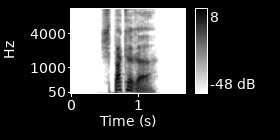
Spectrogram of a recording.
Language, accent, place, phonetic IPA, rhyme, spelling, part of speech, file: German, Germany, Berlin, [ˈʃpakəʁɐ], -akəʁɐ, spackerer, adjective, De-spackerer.ogg
- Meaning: inflection of spack: 1. strong/mixed nominative masculine singular comparative degree 2. strong genitive/dative feminine singular comparative degree 3. strong genitive plural comparative degree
